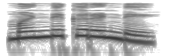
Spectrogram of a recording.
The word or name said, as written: ಮಂಡೆಕರಂಡೆ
